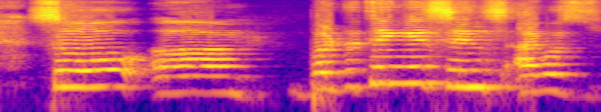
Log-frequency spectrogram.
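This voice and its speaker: A woman with a Tamil accent, ordinary pitch variation and audible room echo. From India. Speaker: author and translator. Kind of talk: panel discussion.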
